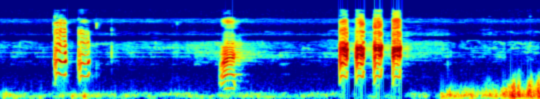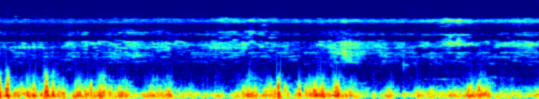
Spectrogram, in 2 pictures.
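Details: Alexandrine parakeet giving loud, harsh squawks rich in overtones: a quick double call, a single rasping note, then four rapid screeches in a row, followed by a steady low rumble in the background.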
